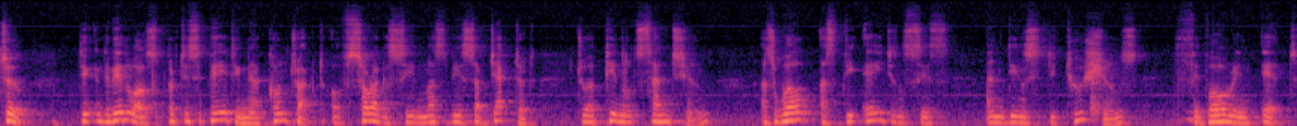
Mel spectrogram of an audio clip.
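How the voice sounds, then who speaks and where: With a Spanish accent, a man speaks in a somewhat breathy, fairly high voice at a moderate pace, using ordinary pitch variation amid audible room echo. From Spain. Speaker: lawyer. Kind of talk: conference talk. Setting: conference panel.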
